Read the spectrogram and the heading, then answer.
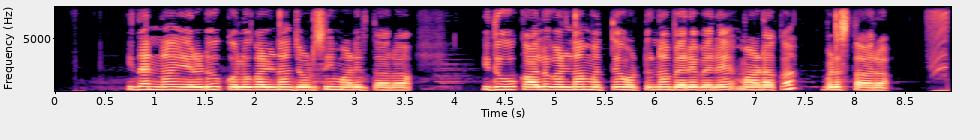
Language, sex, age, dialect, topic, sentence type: Kannada, female, 18-24, Central, agriculture, statement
